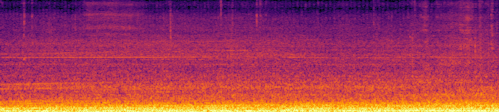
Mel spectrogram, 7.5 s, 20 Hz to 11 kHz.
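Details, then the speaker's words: GM LS V8 truck after exhaust manifold repair brackets installed and number seven plug wire reconnected: deep, even rumble with no exhaust tick or misfire stumble; runs smooth. "turns out uh I didn't put number seven plug wire back on I just pulled a couple of plug wires out of the way just to get the bolts a little easier"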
